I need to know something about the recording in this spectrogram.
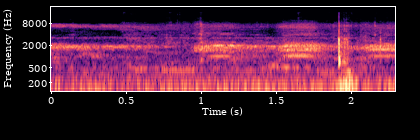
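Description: Bird calls in the background: two calls about a second in, then a single sharp click near the end.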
